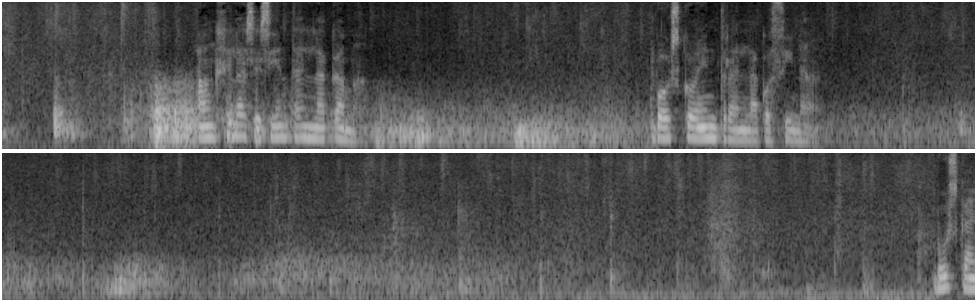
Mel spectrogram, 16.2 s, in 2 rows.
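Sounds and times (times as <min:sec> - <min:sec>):
low thunder rumbling: 0:00.0 - 0:16.2
steady rain pouring down: 0:00.0 - 0:16.2
speech: 0:01.6 - 0:03.4, 0:05.5 - 0:07.0, 0:15.9 - 0:16.2
sharper drips and taps: 0:11.3 - 0:16.0.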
